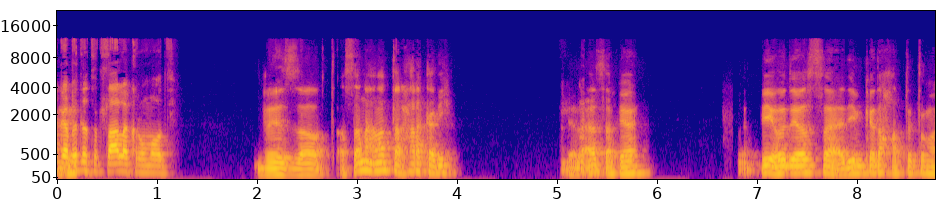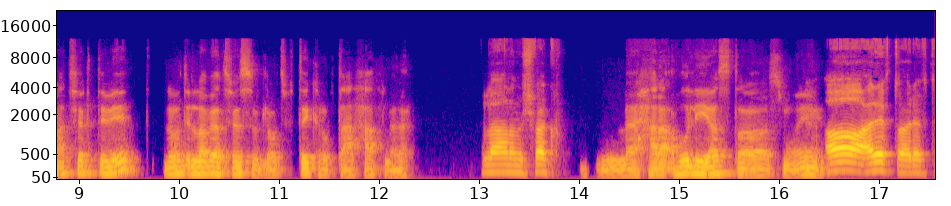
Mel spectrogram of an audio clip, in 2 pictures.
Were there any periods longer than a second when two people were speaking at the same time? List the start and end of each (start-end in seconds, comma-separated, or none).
none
